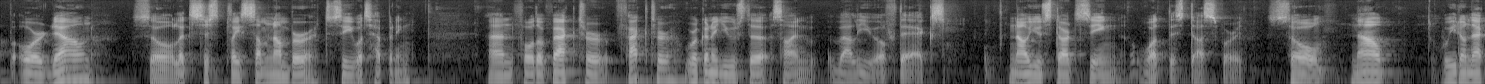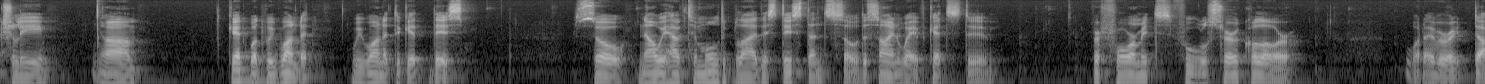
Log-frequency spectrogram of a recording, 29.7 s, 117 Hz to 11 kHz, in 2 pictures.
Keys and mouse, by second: 2.2-4.3 shift+drag, 4.6 shift+middle click, 7.5 ctrl+c, 8.3 ctrl+v, 9.3 shift+middle drag, 9.9 shift+middle click, 11.4 shift+middle click, 12.0 g, 12.4 shift+middle click, 13.1 shift+middle click, 13.8 shift+middle click, 18.1-19.7 drag, 20.3-21.3 drag, 21.6 click, 22.4 click, 22.9 shift+middle click, 23.5 shift+middle click, 24.2 shift+middle click, 25.2 shift+middle click, 25.7 shift+middle click, 28.2 shift+middle click, 29.2 shift+a.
